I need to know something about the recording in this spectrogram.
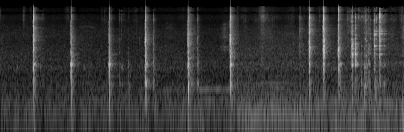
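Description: Rubber mallet striking the metal bracket of an old power steering reservoir to knock it loose. There are six evenly spaced blows about three-quarters of a second apart, then a faster run of knocks near the end.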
